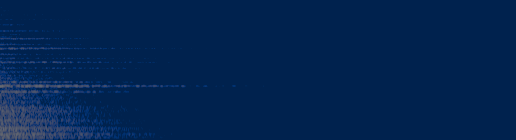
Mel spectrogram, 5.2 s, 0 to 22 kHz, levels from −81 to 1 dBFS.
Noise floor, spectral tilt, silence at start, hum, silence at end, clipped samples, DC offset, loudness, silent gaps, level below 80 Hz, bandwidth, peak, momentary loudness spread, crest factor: under -90 dBFS; -3.5 dB/octave; 0 s; none; 2.8 s; under 0.1%; under 0.1%; -53 LUFS; none; -76 dBFS; 19.5 kHz; -36 dBFS; 17 LU; 22 dB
